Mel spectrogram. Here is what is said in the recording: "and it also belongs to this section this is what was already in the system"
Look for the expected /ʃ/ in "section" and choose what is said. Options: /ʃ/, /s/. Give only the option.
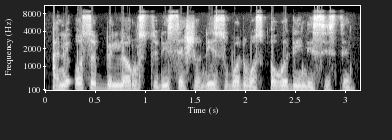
/ʃ/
